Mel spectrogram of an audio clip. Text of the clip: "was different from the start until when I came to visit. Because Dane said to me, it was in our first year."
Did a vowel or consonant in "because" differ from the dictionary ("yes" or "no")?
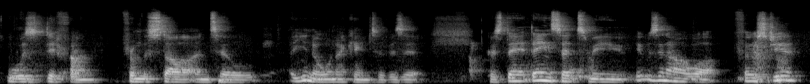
yes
